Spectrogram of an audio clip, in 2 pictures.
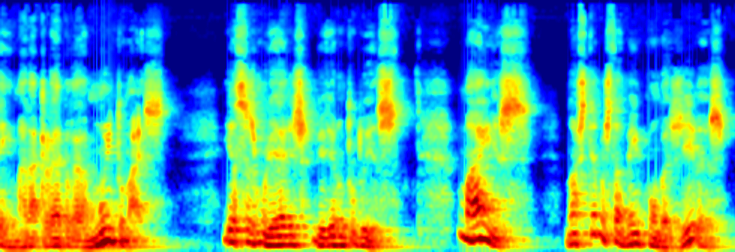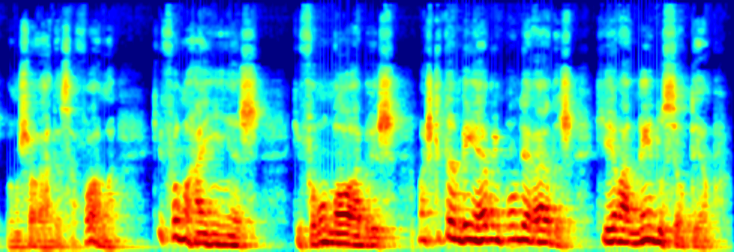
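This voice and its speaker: There is audible room echo as a man with a fairly high pitch and a dark, mellow tone speaks at a moderate pace, his voice showing vocal fry and very wide pitch swings. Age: 70s. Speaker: religious teacher. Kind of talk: monologue talk.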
